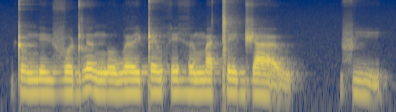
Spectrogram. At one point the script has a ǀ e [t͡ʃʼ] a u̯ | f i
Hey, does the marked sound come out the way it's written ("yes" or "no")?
no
